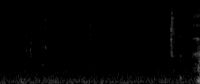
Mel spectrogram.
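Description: Near silence: room tone with a few faint ticks from a metal replica lightsaber hilt being handled.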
